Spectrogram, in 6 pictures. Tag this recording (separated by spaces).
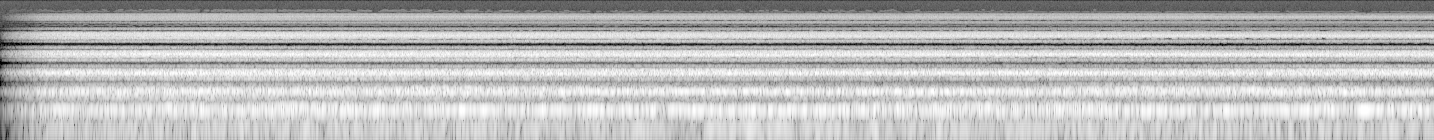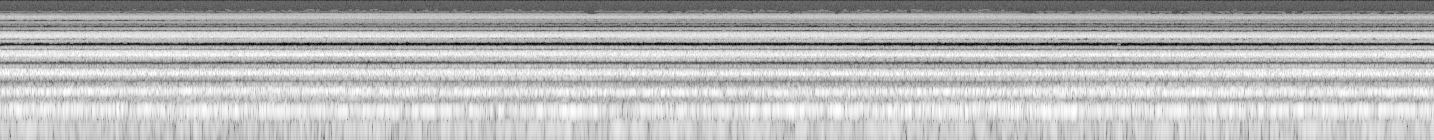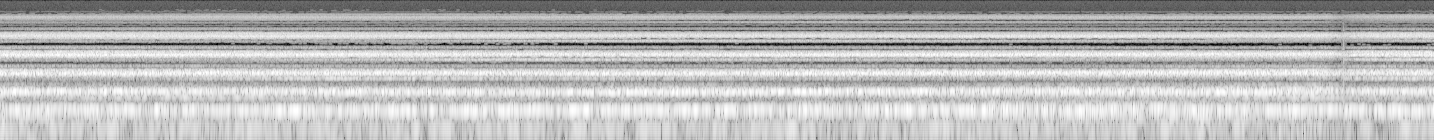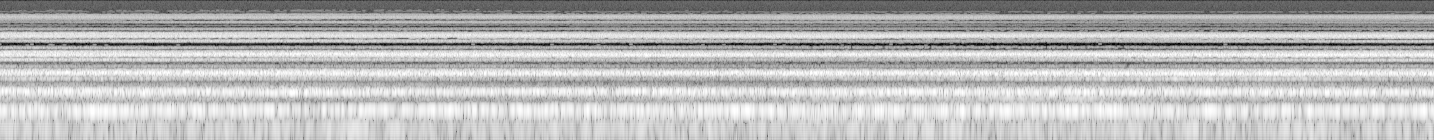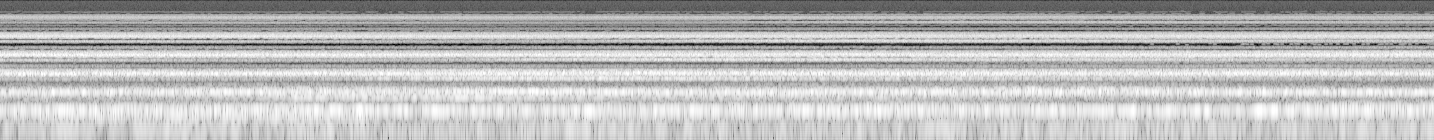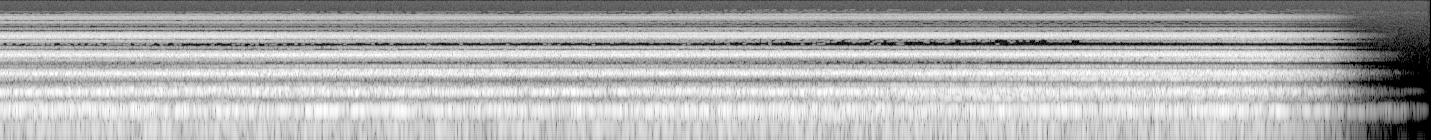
multisample diffuse crickets cosmic outer-space soundscape artificial pad ambient space drone celestial noise experimental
